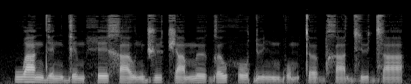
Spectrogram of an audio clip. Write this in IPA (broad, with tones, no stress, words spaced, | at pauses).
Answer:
wa˦nde˨n ɡe˨m he˧xa˨u̯nd͡ʒy˦t͡ʃa˨ mø˦˨ ɡœ˦u̯ho˨ɗy˨n mbo˨mtœ˨˦bxa˨ d͡zy˧ d͡za˧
